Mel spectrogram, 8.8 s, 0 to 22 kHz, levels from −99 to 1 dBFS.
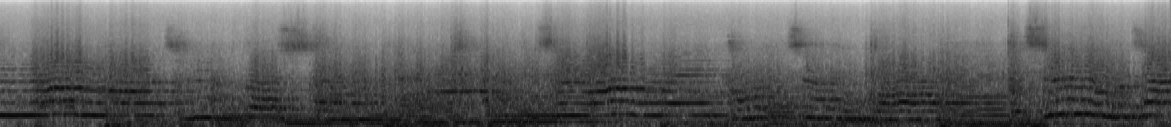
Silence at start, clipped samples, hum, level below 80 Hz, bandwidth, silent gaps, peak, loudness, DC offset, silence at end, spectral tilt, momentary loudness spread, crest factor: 0 s; under 0.1%; none; -18 dBFS; 18 kHz; none; -2 dBFS; -6 LUFS; under 0.1%; 0 s; -6 dB/octave; 3 LU; 4 dB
